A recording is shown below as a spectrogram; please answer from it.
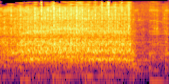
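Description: A sewing machine stitches through a ruched fabric hat, running steadily and loudly for about two seconds before stopping, leaving quiet room tone.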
